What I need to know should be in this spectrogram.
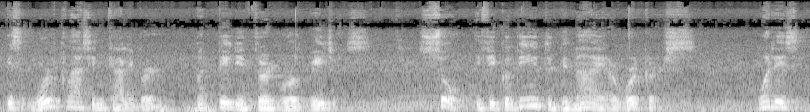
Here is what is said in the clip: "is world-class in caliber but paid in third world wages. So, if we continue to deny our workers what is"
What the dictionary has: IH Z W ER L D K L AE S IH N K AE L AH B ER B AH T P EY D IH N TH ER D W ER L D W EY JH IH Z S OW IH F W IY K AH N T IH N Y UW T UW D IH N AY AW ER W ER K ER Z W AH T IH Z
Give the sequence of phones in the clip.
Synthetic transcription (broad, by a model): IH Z W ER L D K L AE S IH N K AE L AH B ER B AH T P EY D IH N TH ER D W ER L D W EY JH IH S OW IH F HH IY K AH N T IH N Y UW T UW D IH N AY AW ER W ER K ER S W AH T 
